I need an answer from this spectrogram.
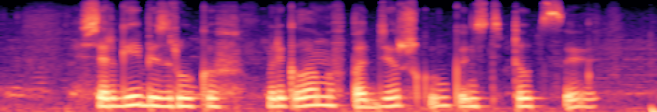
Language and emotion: Russian, neutral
